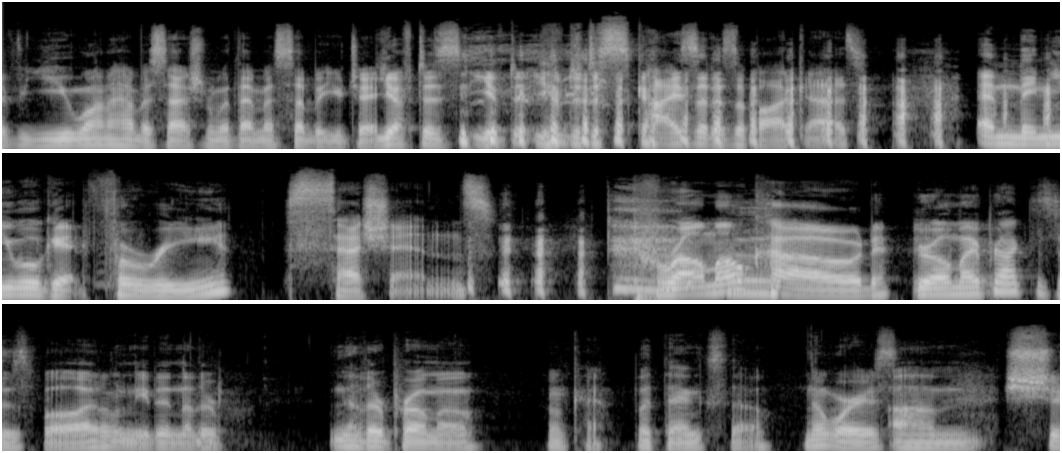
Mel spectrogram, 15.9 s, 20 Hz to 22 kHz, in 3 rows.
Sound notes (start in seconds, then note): 6.7 laugh; 13.0 laugh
